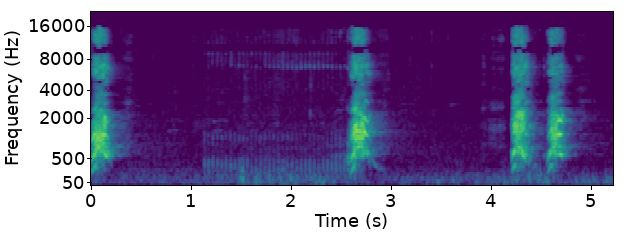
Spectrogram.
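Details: Indoors, a French Bulldog confronts a new artichoke plant with four sharp, bright barks: one at the start, one after a quiet gap with a soft low murmur, then a quick closing pair.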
